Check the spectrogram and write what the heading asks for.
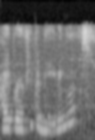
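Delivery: tender, careful, soft. Retelling what mom asked: imitating someone asking gently. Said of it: "tries to really gently ask me".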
